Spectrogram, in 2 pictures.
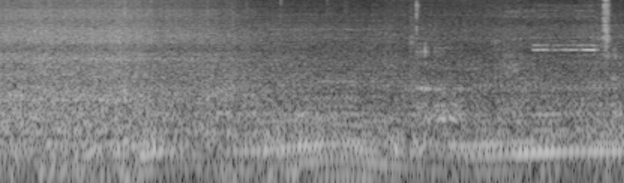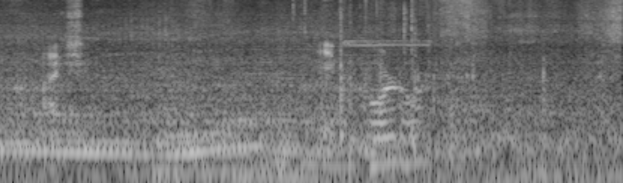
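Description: Car engine and road noise heard from inside the cabin as the car drives along, a steady low rumble.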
